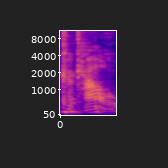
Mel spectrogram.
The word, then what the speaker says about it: cacao: How do you say? Cacao.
